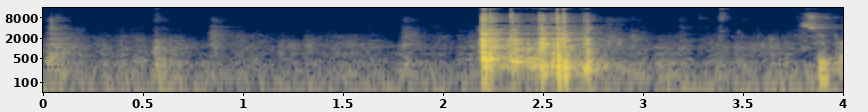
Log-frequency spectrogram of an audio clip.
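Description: Glass lid set onto a Crock-Pot slow cooker's ceramic crock: a short burst of clinks and rattles a little over two seconds in, after a few small handling knocks.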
